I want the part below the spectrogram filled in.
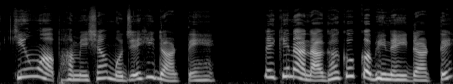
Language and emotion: Urdu, sad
